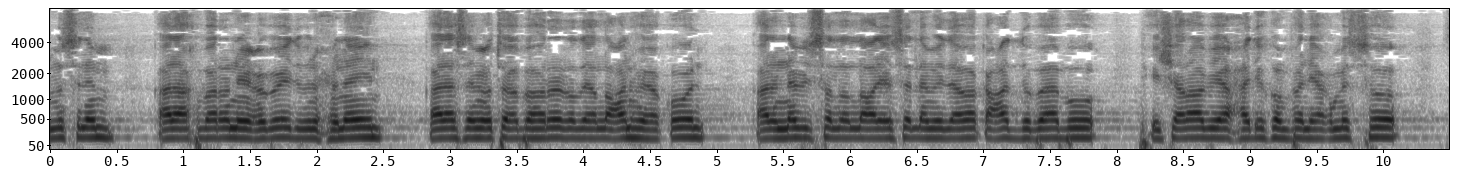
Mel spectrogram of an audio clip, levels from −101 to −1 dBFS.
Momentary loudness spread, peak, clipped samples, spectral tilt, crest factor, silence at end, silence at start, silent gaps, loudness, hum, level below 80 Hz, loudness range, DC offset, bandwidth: 6 LU; -4 dBFS; under 0.1%; -5.5 dB/octave; 14 dB; 0.35 s; 0 s; none; -18 LUFS; none; -46 dBFS; 2 LU; under 0.1%; 8 kHz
